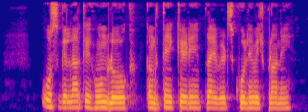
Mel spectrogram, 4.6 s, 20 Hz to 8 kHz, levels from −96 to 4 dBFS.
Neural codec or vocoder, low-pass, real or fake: vocoder, 44.1 kHz, 80 mel bands, Vocos; 7.2 kHz; fake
